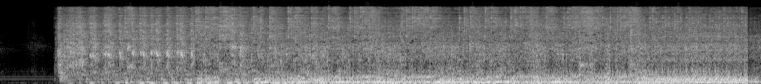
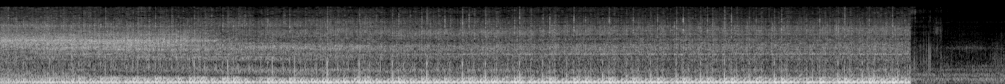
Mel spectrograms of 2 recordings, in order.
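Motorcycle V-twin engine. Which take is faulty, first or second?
first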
